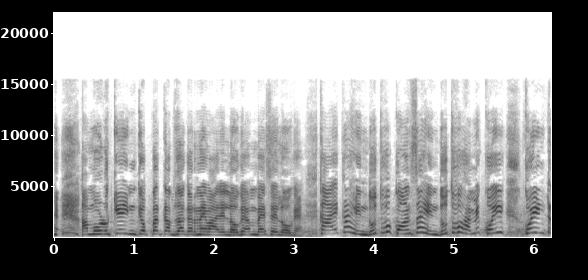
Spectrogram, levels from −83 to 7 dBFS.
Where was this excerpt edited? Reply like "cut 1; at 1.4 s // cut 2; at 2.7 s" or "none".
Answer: cut 1; at 3.3 s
